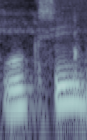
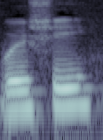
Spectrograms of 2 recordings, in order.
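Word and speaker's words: Wuxi: Looks like Woopsie, but it's pronounced Wooshi.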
